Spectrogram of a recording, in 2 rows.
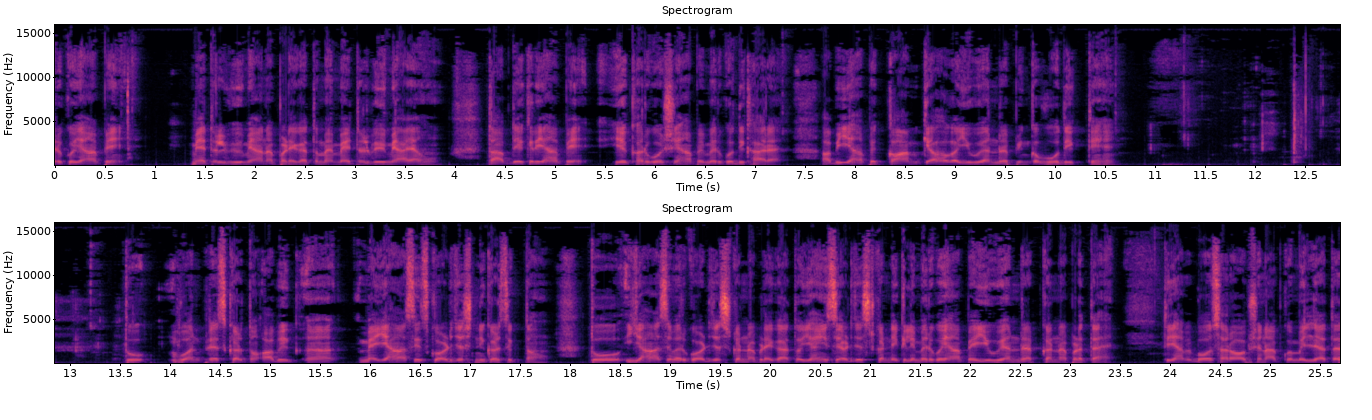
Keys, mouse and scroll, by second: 0.9 click, 2.7 middle click, 3.5-3.9 scroll up 1, 4.0-6.3 middle drag, 6.3-6.7 scroll down 1, 6.7-14.1 middle drag, 14.1 KP_1.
